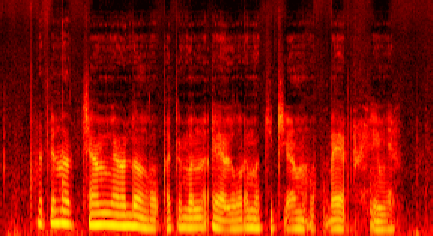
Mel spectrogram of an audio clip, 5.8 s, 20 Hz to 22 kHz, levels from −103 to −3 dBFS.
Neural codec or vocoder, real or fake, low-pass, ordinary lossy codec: codec, 44.1 kHz, 1.7 kbps, Pupu-Codec; fake; none; none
